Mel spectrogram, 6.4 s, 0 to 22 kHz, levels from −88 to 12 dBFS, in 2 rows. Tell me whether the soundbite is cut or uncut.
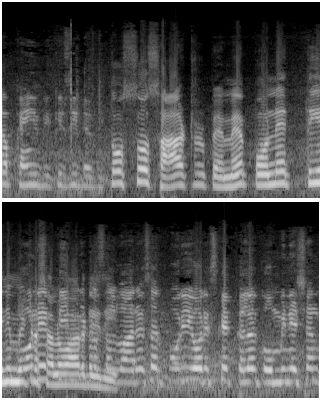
cut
